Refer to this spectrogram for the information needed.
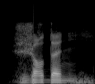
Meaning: Jordan (a country in West Asia in the Middle East)
- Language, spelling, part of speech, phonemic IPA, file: French, Jordanie, proper noun, /ʒɔʁ.da.ni/, LL-Q150 (fra)-Jordanie.wav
